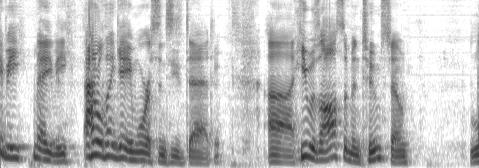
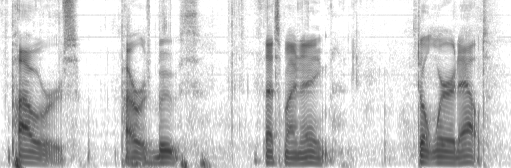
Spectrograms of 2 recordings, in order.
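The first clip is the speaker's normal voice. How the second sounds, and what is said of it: Imitates another person's voice. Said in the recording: “Let me try. I'm a good impression.”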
